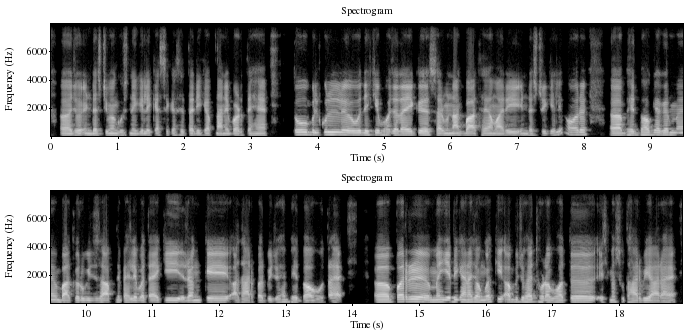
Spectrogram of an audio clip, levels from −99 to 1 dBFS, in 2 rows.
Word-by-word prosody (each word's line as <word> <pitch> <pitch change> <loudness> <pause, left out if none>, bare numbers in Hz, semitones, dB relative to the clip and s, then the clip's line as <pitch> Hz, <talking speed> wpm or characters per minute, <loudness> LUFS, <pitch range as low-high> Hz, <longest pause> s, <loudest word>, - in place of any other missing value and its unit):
अ, 105 -1 +2
जो 105 +2 -1
इंडस्ट्री 105 0 -3
में 110 - +1
घुसने 105 0 -5
के 105 - -3
लिए 110 - 0
कैसे-कैसे 110 0 -6
तरीके 105 0 -1
अपनाने 105 -1 -1
पड़ते 100 +1 -1
हैं। 105 0 0 0.4
तो 155 0 +3
बिल्कुल, 155 +2 +1
वो 135 +1 +3
देखिए 130 +1 0
बहुत 130 0 -3
ज़्यादा 125 0 +1
एक 125 +1 +2 0.2
शर्मनाक 110 -1 0
बात 110 +1 +4
है 115 - -2
हमारी 105 -1 0
इंडस्ट्री 100 +2 -6
के 120 +2 -7
लिए - - -5 0.2
और 150 +1 0
अ, 155 - 0 0.5
भेदभाव 120 +2 0
की 140 - -2
अगर 135 -1 0
मैं 135 0 -3
बात 115 -2 +4
करूँ 115 0 -2
कि 115 - -3
जैसा 115 +1 0
आपने 115 +1 -2
पहले 110 0 0
बताया 110 -1 0
कि 120 +3 -2 0.2
रंग 110 +2 0
के 125 - +6 0.3
आधार 105 +1 -2
पर 110 - -1
भी 110 - -4
जो - - -5
है 135 - -6
भेदभाव 105 -1 +2
होता 100 -1 -3
है। - - +3
अ, - - -11 0.8
पर 155 -2 +5
मैं 135 +2 +1
ये 135 -1 +3
भी 140 +1 -2
कहना 130 -2 +2
चाहूँगा 130 0 +1
कि 155 - 0
अब 135 0 -2
जो 130 - 0
है 130 +1 +3
थोड़ा-बहुत 120 0 0 0.4
इसमें 120 - -6
सुधार 110 -2 -4
भी 115 0 0
आ 105 -2 +2
रहा 95 -1 -1
है। - - 0
115 Hz, 215 wpm, -23 LUFS, 105-130 Hz, 0.8 s, के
